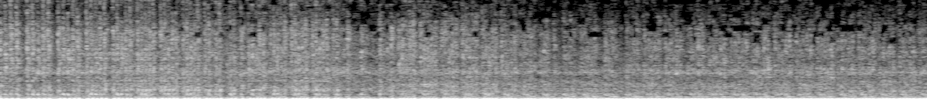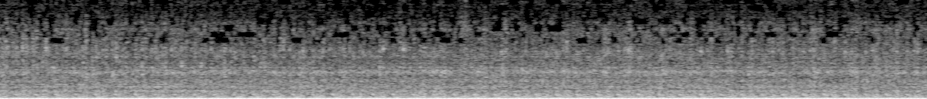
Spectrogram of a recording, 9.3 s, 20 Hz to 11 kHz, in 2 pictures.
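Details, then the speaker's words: 1960s Galion road grader, choked and pull-started, fuel pump not yet connected: steady, even low idle rumble with no knocks or misses; the clanking heard is the alternator; normal idle. "got to connect the fuel pump but it runs don't worry about that clanking noise that's just an alternator"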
